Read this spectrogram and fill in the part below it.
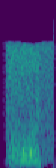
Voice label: Police Tactical Encrypted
